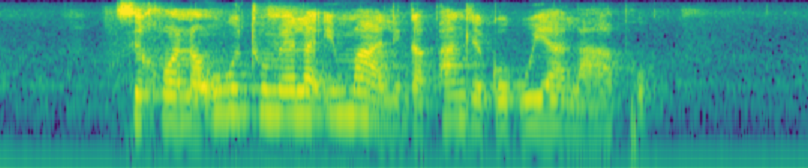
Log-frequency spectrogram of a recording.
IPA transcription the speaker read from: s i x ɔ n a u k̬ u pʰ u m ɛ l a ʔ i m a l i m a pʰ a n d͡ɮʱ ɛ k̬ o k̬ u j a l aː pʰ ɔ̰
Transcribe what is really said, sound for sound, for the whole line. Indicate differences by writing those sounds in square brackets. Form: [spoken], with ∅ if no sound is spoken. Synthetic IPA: s i x ɔ n a u k̬ u [tʰ] u m ɛ l a ʔ i m a l i [ŋ] a pʰ a n d͡ɮʱ ɛ k̬ o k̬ u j a l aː pʰ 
